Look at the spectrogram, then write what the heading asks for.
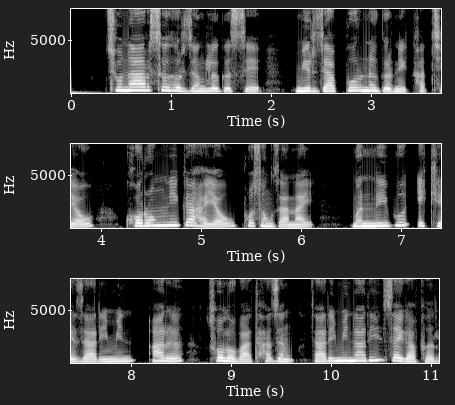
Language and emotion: Bodo, neutral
